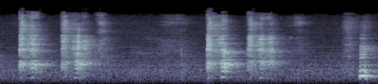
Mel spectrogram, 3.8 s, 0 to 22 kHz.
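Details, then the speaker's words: Wet productive cough from a 6-month-old girl sick for a few days with sniffles, her first illness; the cough sounds like a lot of mucus deep down in the chest. "so when she coughs she obviously has a sound of a lot of mucus down in there"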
